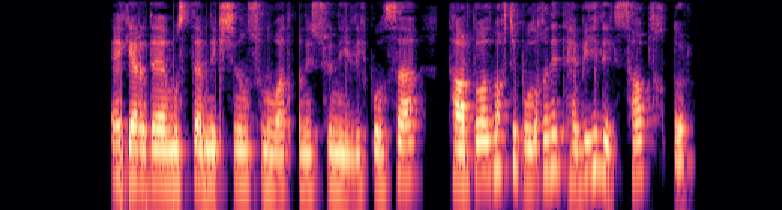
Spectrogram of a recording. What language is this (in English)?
Uyghur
